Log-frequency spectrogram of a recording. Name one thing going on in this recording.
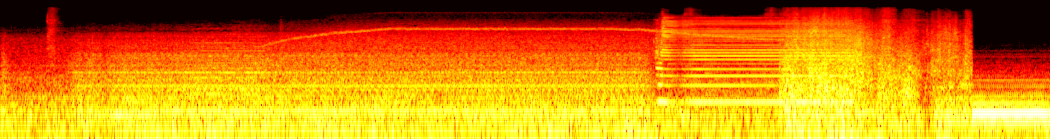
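A car engine drones steadily at speed.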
